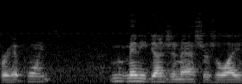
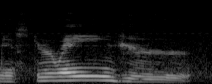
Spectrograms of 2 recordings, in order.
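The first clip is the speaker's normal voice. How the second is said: cartoon sidekick voice, stretching out "ranger"; 4 semitones higher, 3 dB quieter than usual. Greeting a Ranger player as Mister Ranger: Boo Boo impersonation. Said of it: "That's my best Boo Boo impersonation".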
